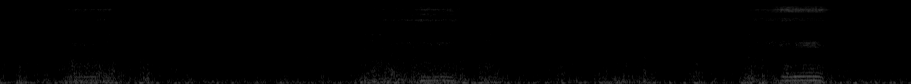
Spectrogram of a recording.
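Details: A female pet cat sleeping in bed makes three soft, rough snores on slow, steady breaths of about 17 a minute in a quiet room: snoring.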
